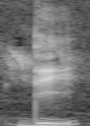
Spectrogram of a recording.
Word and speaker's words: the: আমরা কখন টিএইচ ই দি এবং টি এইচ ই দা উচ্চারণ হবে তা নিয়ে আলোচনা করব টি এইচ ই ওয়ার্ডের পর যদি ভাওয়েল সাউন্ড থাকে তাহলে দি সাউন্ড হবে এক্সাম্পল দি ই এন্ড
